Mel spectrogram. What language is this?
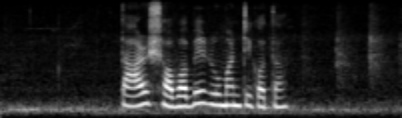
Bangla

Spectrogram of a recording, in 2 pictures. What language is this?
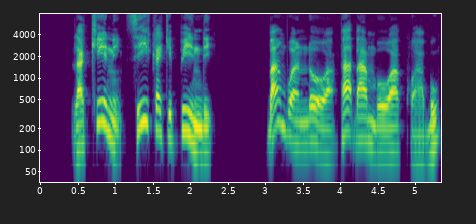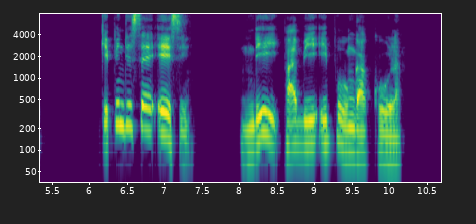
Matengo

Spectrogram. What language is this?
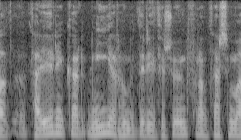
Icelandic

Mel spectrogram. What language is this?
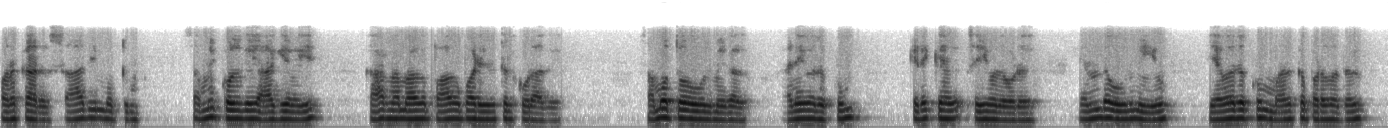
Tamil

